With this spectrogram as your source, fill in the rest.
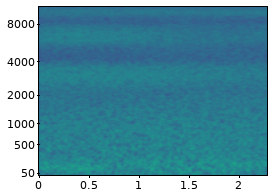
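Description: Broadband rushing of river water flowing, steady and continuous at a fairly even level throughout, with no voices over it.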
